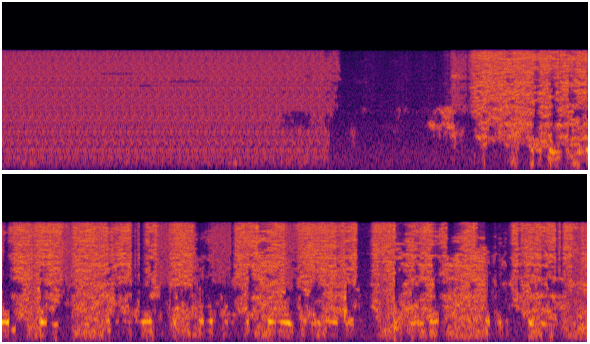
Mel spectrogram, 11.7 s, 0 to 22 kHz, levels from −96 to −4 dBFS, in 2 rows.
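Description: From 3.06 s to 11.49 s the talker's speech keeps sinking, in dips that reach roughly 20 dB down and add up to about 7 seconds. This is speech suppressed in double talk, likely an echo canceller that could not tell the talker from loudspeaker echo and pulled everything down.

That other voice is the second fault: the other side's voice leaking through, from 5.46 s to 10.1 s and again from 10.69 s to 11.16 s. It sits at roughly the same loudness as the talker, so it competes rather than hanging faintly behind. It is likely loudspeaker playback that the canceller failed to remove. It is a separate voice overlapping the talker, not a delayed repeat of the talker's own words as in ordinary echo. Like the rest of the audio on the call path, it has nothing above 8 kHz.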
